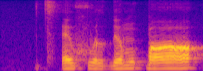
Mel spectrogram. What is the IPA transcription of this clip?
t͡sʼɛxʷɐlɗəm k͡pɑ

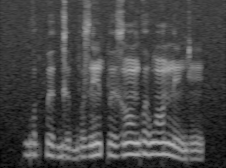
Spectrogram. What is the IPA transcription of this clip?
ɡʷɨ˦k͡pɨ˧ ɡɨ˨bu˧zĩ˦ pɨ˨˦ ɣɔ̃˦ɡʷɨ˦wɔ̃˦ nĩ˨ɡĩ˨

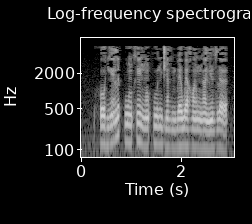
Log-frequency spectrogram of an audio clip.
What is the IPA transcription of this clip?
hoɡʲɛ̃l | wũxẽŋõ fu nd͡ʒãzmbɛwɛ ʁɔ̃lŋɡãlʲũzlɜ

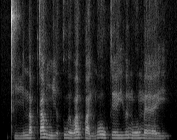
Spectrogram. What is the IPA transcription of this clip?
t̪ʰiː˩˧na˧˩p̚ ka˥˨w ɲi˩ə̯ku˧˩ə̯ ʋa˥˨wpa˧˩jŋoː˥˨wkeː˧j ʋe˥˨mʋo˧˥ mɛː˧j

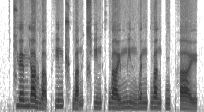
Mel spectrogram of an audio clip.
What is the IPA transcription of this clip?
t͡ɕɥɛ˦mjä˥˨ɻwä̰˨˩pʰi˦n ʈ͡ʂʰwa̰˨˩nt͡ɕʰi˨˦n kʰwa˨˦ɪ̯ mi˥˨nn̪wə˦nt̪wa˥˨n pu˥˨pʰa˥˨ɪ̯

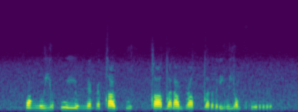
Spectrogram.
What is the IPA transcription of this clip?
pɒɦʊ jəpunʊ ɦɛɡʊtˤe kʷitːɔ dˤʌɾɒ ɡʷɛtˤ dˤurjujɒkʷʼər

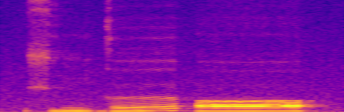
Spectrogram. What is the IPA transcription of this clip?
ʃi̤ŋiɡɵː | ɔː

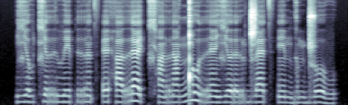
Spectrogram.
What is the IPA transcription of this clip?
ʑəvt͡ɕər vep rə̃t͡sʼɛharæ t͡ɕʰãrɾãŋ͡ǃo rɛ̃ ʑə ɾərɖ͡ʐæt͡sʼẽm ɡəmɖ͡ʐov

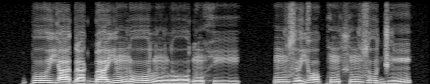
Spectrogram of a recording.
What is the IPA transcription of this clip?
poː˦ja˧ɗa˨ ɡ͡ba˧jũ˦˨ɾoː˦ lũ˨loː˨ɗũ˧hiː˧ | ũ˧zə˨jɔ˦˨ kũ˧ʃũ˧ zo˦d͡ʒĩ˨˦

